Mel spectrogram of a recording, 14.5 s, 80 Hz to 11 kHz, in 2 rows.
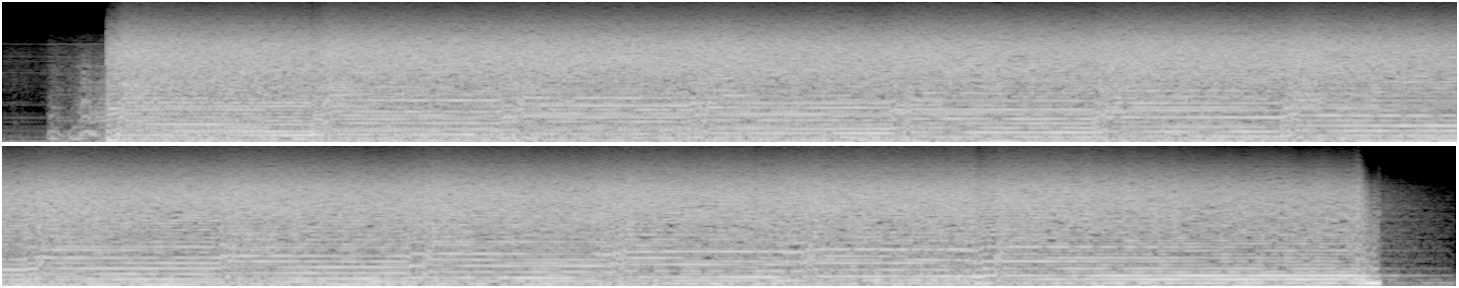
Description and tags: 12 first electric guitar power chords
From E to E. Note-5th-8th (Power chord)
Guitar, Electric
